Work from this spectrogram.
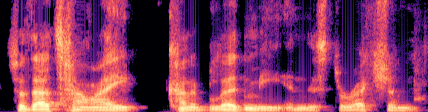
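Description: A middle-aged or older American man from Brooklyn telling his own story in a conversational, reflective interview style with hesitant pauses. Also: low voice, fairly even intonation. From Brooklyn, New York, United States. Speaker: interview guest, sustainability entrepreneur.

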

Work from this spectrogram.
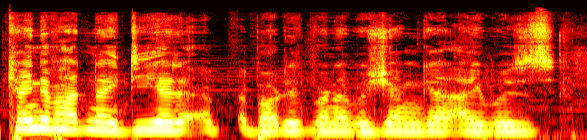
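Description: Mellow man telling stories. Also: high-pitched, fast, dry recording, faint music behind. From South Wales. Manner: relaxed, anecdotal storytelling. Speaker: guest author. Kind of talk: casual interview. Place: podcast studio.

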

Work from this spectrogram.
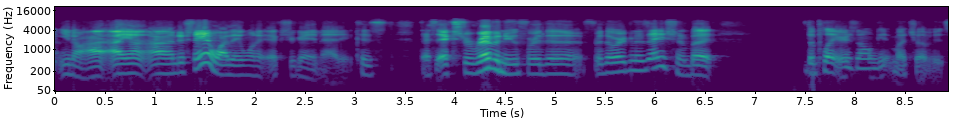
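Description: A woman's voice: on the low side, creaky, fairly bright tone, dull audio. Opinionated woman co-hosting a sports podcast. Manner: opinionated, emphatic repetition. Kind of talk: casual sports chat.

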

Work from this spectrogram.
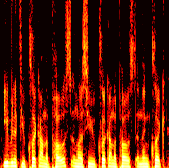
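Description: A man's voice: a little high, steady tone, fairly quick, mellow. A man chatting casually as co-host of a live political talk show.

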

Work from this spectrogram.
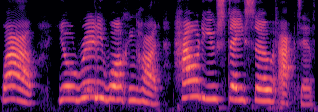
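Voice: extremely high pitch, slow pace, sharp tone, exaggerated voice. A performer playing a small, curious, easily amazed red blood cell in a children's educational audio story, with an eager, questioning manner. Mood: eager, grateful. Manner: wide-eyed, eager, questioning.

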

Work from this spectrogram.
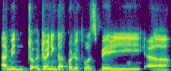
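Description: Low-voiced Ethiopian man, muffled line. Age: 30s. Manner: halting, with frequent pauses. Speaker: interview guest, charity director. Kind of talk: personal interview answers. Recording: dull lo-fi remote call.

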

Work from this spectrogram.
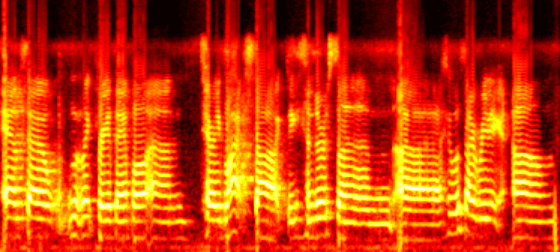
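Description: A woman's voice: lowish voice, fairly even intonation, slow, hardly any pauses, low-quality recording. A woman in her forties, an author guest, talking in a rambling, easygoing way with many restarts. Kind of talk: casual interview chat.

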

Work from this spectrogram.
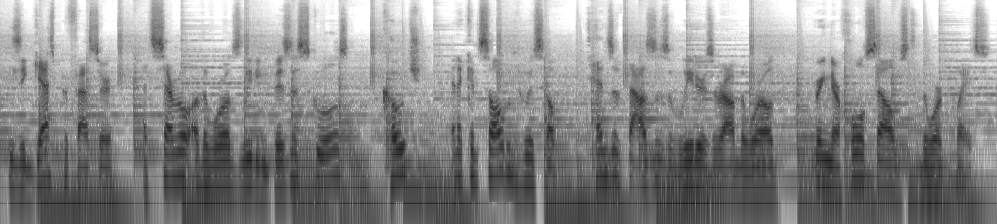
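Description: A man hosting a workplace podcast, reading a polished intro and then asking interview questions in an upbeat way. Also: medium pitch. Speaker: podcast host.

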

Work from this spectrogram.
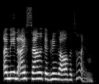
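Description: Lively, slightly high-voiced woman co-host. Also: fast, vocal fry, a little hiss or hum. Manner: animated, laughs easily, lots of fillers. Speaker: podcast co-host. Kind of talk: casual podcast banter. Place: back room of a game store.

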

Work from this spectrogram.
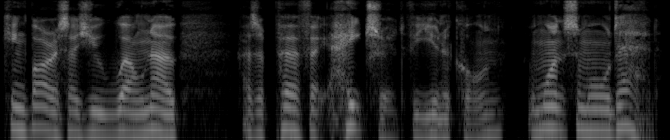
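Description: A man's voice: medium pitch, normal speed, no room sound, studio quality, close to an everyday voice. A man voicing a humble, out-of-breath messenger bringing urgent news in a story.

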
